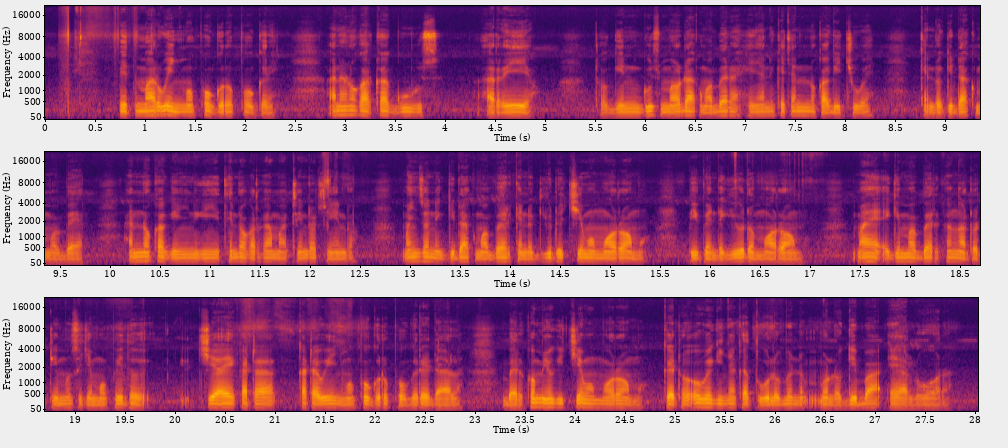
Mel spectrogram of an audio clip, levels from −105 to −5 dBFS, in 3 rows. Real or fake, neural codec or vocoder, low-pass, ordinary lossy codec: fake; vocoder, 44.1 kHz, 128 mel bands every 256 samples, BigVGAN v2; none; none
